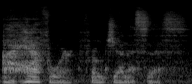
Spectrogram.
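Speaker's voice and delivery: low, soft musing to herself; hushed realization. Acted. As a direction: murmur it as it sinks in. Siggy absorbs the revelation.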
